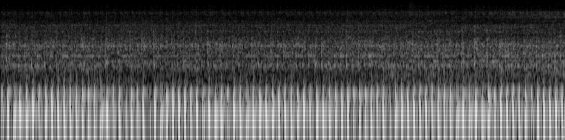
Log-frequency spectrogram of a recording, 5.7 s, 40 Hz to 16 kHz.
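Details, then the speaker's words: 1994 Honda XR100R single after carburetor rebuild, started with a quick kick: steady, even thumping at a quick idle with no misses or rattles; nice, healthy running. "you guys could hear it it's a nice running bike"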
